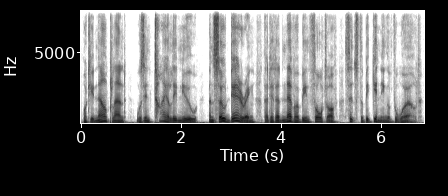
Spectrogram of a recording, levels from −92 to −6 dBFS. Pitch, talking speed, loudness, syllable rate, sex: 105 Hz, 200 wpm, -20 LUFS, 5.3 syllables/s, male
